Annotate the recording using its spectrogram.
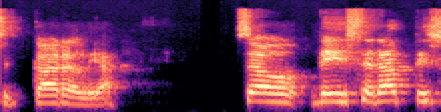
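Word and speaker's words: Karelia: is this my middle name is kelia we pronounce it Kia so they set up this North kelia project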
